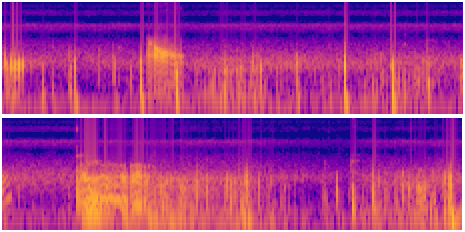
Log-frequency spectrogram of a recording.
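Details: Person woke with intestinal cramps, feeling air moving inside; gurgling, rumbling bursts and clicks of gas moving through the gut; loud active bowel sounds with cramping.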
